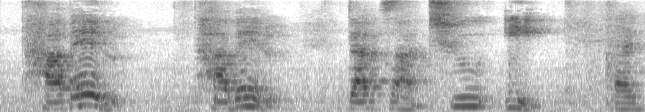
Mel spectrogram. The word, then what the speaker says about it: 食べる: Okay, so casual original way is 食べる. Remember, we don't have R sound in Japanese, so we pronounce it like L, right?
